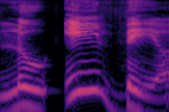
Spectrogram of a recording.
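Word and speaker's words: Louisville: He say it's Louis Eville. He say the S is silent.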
